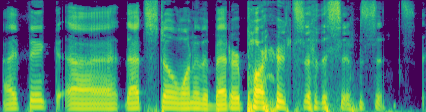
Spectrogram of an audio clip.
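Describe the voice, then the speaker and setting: Man, casual podcast chat, unhurried and halting, frequent laughs, dry sound. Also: medium pitch, steady tone, creaky, a little mellow, no echo. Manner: slow, hesitant, laughs often.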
